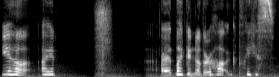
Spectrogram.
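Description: A woman's voice: high-pitched, fairly even intonation, takes it slowly, creaky, exaggerated voice. A woman playing a sweet, clingy, remorseful yandere girlfriend in an audio roleplay, hesitant and pleading, speaking intimately to the listener. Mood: subdued, grateful. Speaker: voice actor.

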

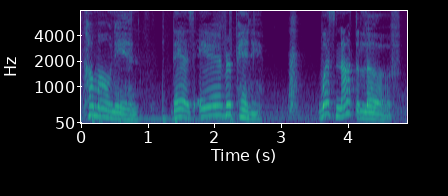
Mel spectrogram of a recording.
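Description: An actress playing a composed, knowing Vodou shopkeeper who leads an underground resistance in a video game, speaking in a measured, conspiratorial way. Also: female voice, medium pitch, very animated, background noise. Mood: sly, measured. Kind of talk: video game character dialogue.

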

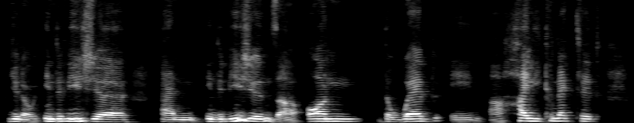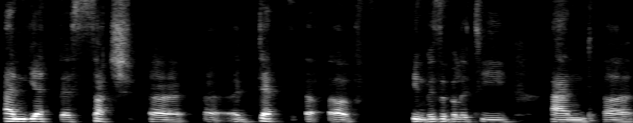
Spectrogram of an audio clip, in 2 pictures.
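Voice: mid-range voice, fairly even intonation, slow, darkish tone. Thoughtful panel moderator on a video call.

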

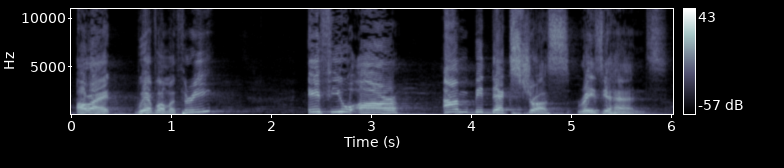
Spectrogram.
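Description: A man's voice: high voice, slow. A middle-aged man teaching students at a school chapel, questioning and calling on them, on a handheld microphone. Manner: animated, questioning, calls on listeners. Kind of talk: interactive talk to students.

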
